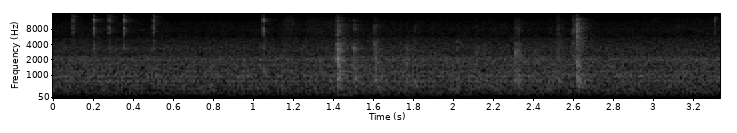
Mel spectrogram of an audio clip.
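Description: Keys pressed on a computer keyboard while using Windows 7 or 8, a few soft scattered clicks over steady background hiss, faint and close, with no talking.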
